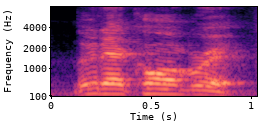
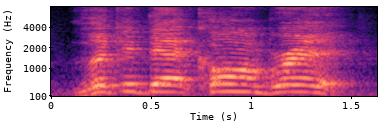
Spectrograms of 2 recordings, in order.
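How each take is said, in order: First: Said in the usual way. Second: Louder, higher, slower Look at that cornbread; excited exclaiming. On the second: Real, not acted. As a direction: show off the cornbread with delight. Second take louder higher.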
